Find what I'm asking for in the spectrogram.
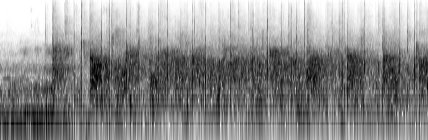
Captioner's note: all applauding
